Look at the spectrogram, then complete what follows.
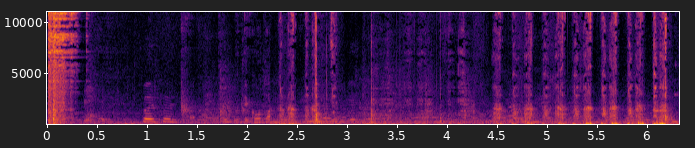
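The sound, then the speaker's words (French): Scissors cut through fabric: a run of crisp, rasping snips that grow quicker and more regular toward the end, with faint voices in the background. “C'est quel bruit ça, madame? La coupe. La coupe avec les ciseaux.”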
